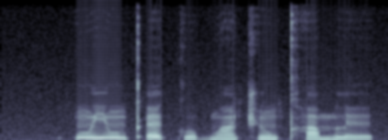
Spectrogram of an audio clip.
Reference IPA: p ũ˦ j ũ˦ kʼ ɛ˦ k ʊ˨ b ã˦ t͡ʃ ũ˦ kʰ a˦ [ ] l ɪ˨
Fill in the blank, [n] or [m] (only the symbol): m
